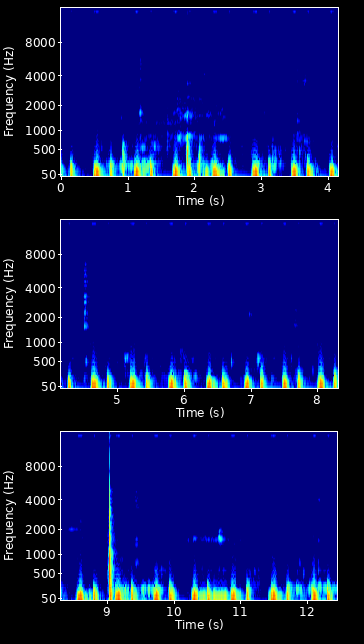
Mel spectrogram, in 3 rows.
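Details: Normal heartbeat recorded upright just after standing on the head: regular low thumps at roughly 100 beats a minute, a little fast, with one sharp knock partway through.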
